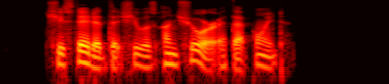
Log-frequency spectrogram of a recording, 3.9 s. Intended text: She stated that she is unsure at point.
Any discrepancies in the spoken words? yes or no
yes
